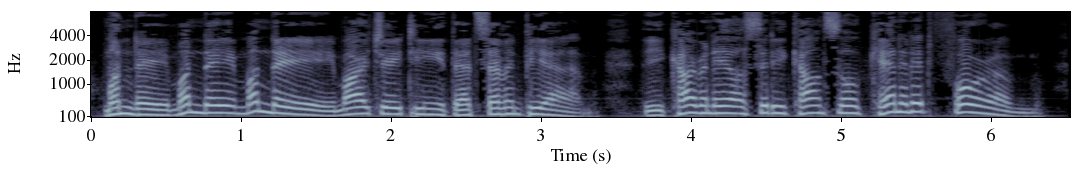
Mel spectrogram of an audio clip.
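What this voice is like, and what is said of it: Announcer voice, not fully energetic. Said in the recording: “read this one with the announcer voice ... read it with the announcer voice ... I don't fully have the energy”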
